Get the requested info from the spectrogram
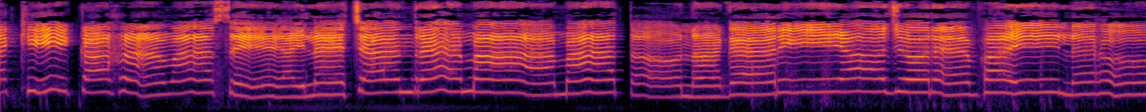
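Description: A high-pitched cartoon voice singing a song, phrase after phrase with brief breaths between them.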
